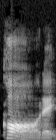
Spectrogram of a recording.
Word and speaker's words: core: So this word, cɔre, notice that the R is flipped because it's surrounded by vowels. The C is hard. C-O is hard. Ca, right? Cɔre makes a K sound hard.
